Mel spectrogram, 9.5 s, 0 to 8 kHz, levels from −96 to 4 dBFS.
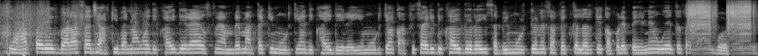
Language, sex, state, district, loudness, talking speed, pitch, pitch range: Hindi, female, Uttar Pradesh, Jyotiba Phule Nagar, -22 LUFS, 265 wpm, 190 Hz, 180-200 Hz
